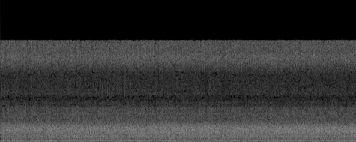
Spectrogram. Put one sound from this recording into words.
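Rain drums on a metal roof overhead.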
